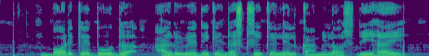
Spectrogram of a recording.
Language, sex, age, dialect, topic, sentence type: Magahi, male, 25-30, Western, agriculture, statement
